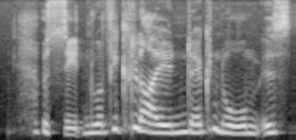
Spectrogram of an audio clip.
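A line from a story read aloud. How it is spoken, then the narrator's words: Flower calling out. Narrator (German): rief ein gelber Blumenkopf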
